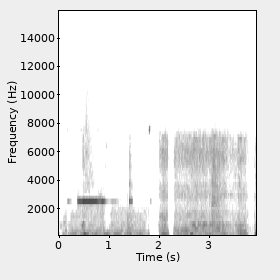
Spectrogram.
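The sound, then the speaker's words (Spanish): A washing machine sounds a clear electronic beep, one sustained high tone followed by a couple of short blips, then muffled background noise and indistinct voices carry on. “Ah, ok, en la lavadora.”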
